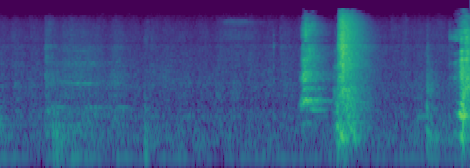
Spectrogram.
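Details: A person's epic sneeze: after a quiet lead-in, a loud two-part sneeze bursts out, followed by the start of another.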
